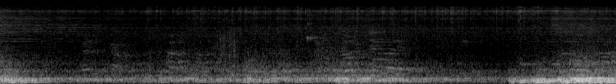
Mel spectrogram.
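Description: A drum roll, answering a call for one: a low rumbling roll that starts loud, tapers off, then swells again about five seconds in.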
